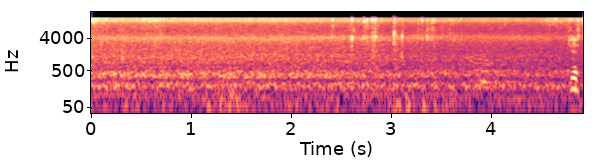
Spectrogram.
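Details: Captured honey bee swarm settling into a pole bucket, March 2015; a rich constant buzzing drone, ending in a louder knock and rustle.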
